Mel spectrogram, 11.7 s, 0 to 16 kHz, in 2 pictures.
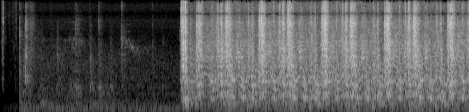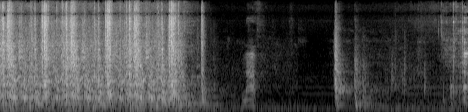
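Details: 1964 Chevrolet Chevelle Malibu, 230 inline-six, sitting 34 years since 1991. Starter cranks with a steady, even chug for about six seconds but it never fires. Owner suspects dinged points or cap wiring.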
